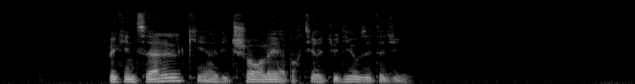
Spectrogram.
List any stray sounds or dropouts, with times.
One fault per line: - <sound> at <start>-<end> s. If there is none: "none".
none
